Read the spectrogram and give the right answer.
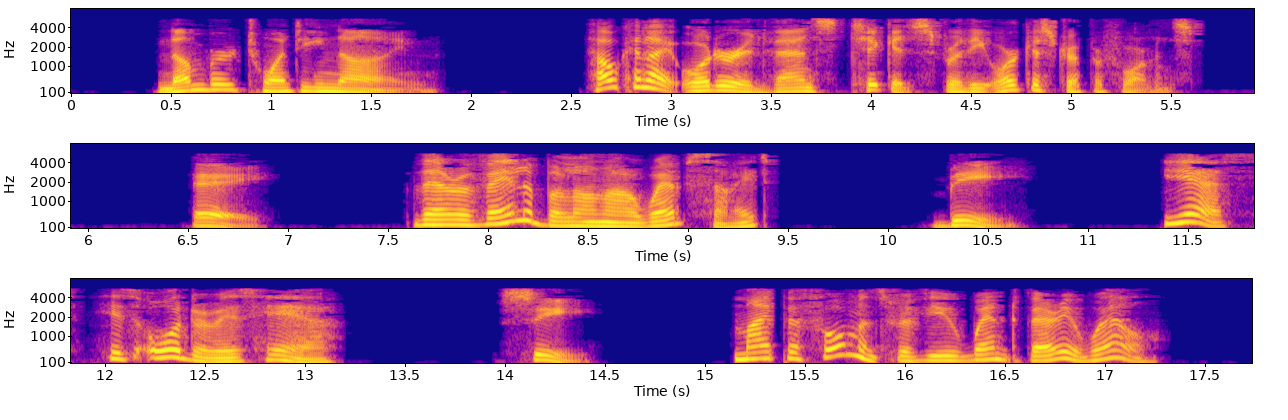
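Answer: A: They're available on our website.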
